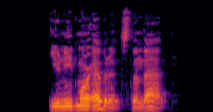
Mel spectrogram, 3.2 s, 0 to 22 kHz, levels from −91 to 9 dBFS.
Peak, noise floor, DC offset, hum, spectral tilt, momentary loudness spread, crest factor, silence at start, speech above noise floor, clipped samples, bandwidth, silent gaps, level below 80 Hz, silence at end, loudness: -6 dBFS; -89 dBFS; under 0.1%; none; -5.5 dB/octave; 11 LU; 18 dB; 0.75 s; 68 dB; under 0.1%; 15.5 kHz; none; -62 dBFS; 0.75 s; -21 LUFS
